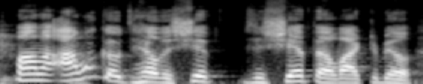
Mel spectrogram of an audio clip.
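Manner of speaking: put-on a touch of a pleading child; child asking mother. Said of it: "if I said to my mother".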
